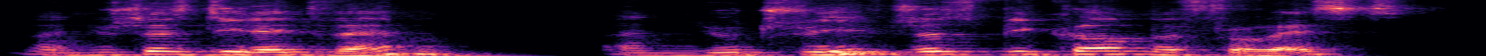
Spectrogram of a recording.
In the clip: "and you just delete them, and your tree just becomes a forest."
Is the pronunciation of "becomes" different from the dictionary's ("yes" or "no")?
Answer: yes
